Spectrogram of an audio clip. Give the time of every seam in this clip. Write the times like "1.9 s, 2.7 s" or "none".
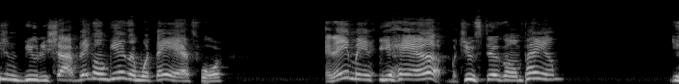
0.9 s, 3.8 s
